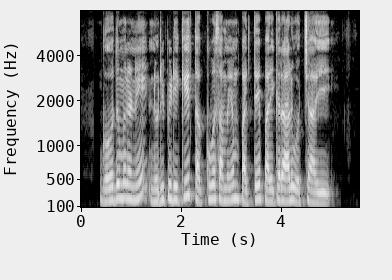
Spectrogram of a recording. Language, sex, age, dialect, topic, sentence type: Telugu, male, 18-24, Utterandhra, agriculture, statement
